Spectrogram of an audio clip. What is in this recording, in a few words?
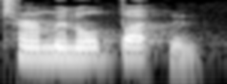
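"terminal button", English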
